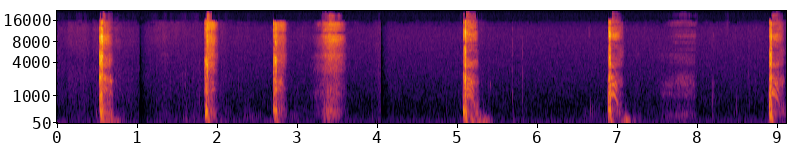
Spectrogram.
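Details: About six hard, explosive coughs with pauses between, plus a softer throat-clearing sound, from a person recuperating from illness; forceful coughing.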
